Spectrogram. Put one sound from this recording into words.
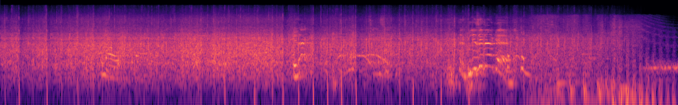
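An audience claps and cheers outdoors.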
